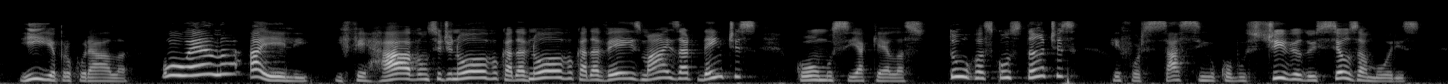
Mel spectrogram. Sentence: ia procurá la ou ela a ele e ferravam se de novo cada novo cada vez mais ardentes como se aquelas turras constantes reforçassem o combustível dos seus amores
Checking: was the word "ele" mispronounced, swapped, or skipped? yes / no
no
